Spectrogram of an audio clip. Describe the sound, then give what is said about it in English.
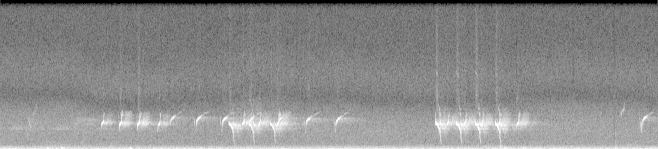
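A wild bird coming in gives flight calls: quick bursts of short, high chirps, several in a row, repeating in clusters over a low background rumble, with no talking. “Another wild bird's coming in, giving flight calls.”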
